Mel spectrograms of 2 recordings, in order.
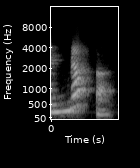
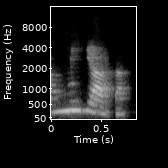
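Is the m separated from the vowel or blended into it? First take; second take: blended; separated. First: The m blends softly into the following vowel. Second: The m is separated from the following vowel. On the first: The speaker calls it wrong. "Не м'ята" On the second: The speaker calls it right. "Чуємо, як розділяється"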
